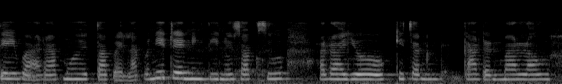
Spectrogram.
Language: Nepali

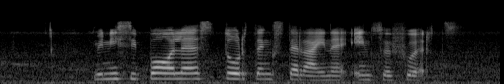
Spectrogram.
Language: Afrikaans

